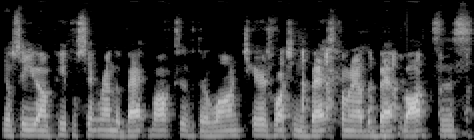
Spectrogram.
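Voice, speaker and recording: A man's voice: medium pitch, flat delivery, quick pace, poor audio. A man giving an informal, folksy guided tour inside a cave, in a conversational way.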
